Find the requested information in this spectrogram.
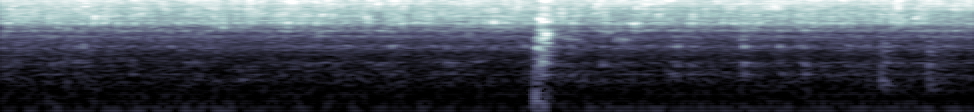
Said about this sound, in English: Come on, go ahead. Wash your face. I am.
